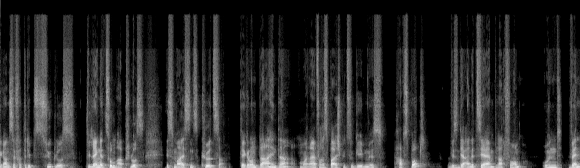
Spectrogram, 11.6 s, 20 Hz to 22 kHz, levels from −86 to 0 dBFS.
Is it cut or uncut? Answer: uncut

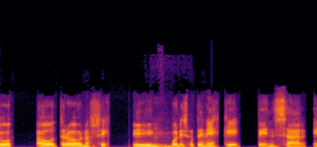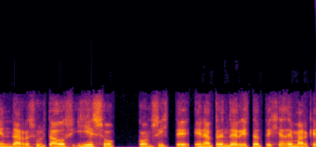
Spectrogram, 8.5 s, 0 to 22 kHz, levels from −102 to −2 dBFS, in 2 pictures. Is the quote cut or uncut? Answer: cut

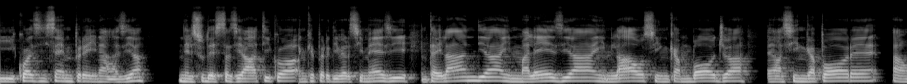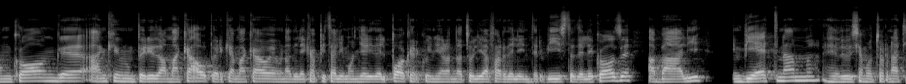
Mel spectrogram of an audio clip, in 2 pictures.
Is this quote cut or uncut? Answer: cut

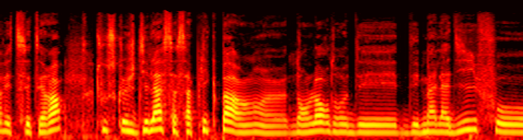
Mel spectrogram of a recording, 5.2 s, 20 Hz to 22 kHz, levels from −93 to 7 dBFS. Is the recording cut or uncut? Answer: cut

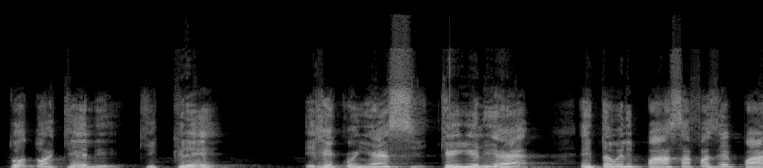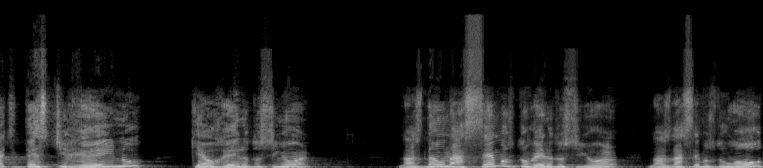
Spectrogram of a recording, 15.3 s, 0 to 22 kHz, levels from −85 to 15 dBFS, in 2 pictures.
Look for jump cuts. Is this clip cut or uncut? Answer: uncut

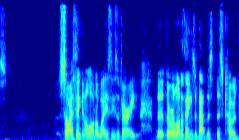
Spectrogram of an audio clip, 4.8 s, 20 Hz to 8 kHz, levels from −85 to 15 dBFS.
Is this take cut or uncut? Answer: uncut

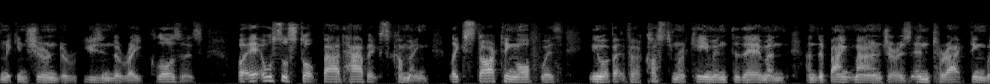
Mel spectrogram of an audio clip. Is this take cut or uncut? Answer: uncut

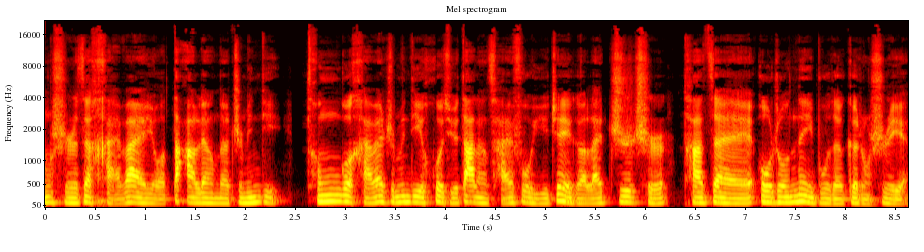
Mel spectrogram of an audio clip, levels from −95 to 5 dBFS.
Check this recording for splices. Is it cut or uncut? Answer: uncut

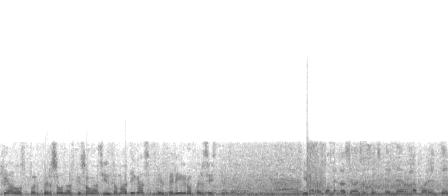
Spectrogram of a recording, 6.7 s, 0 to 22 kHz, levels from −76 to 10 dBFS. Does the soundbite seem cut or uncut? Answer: cut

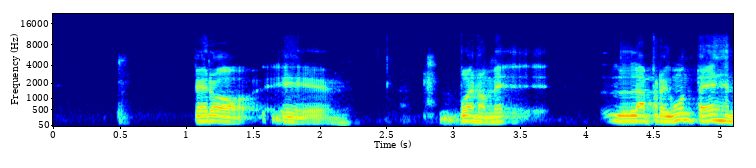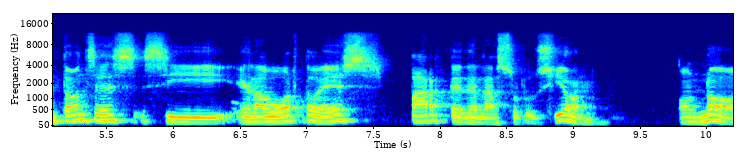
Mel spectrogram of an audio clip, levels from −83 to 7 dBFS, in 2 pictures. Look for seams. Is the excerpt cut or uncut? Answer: uncut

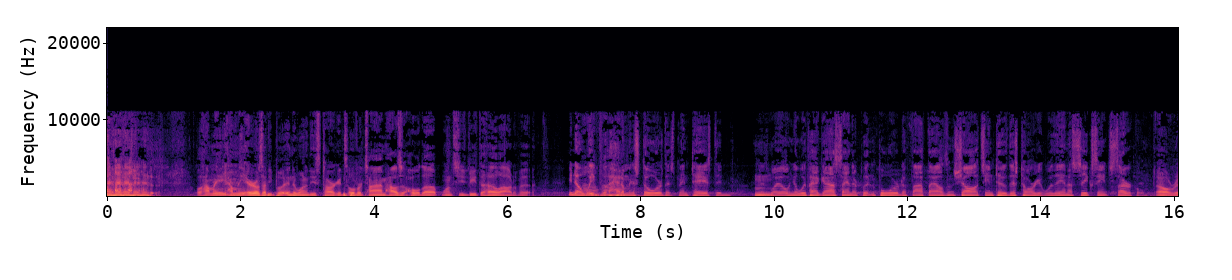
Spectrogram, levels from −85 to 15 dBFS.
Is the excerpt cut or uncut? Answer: cut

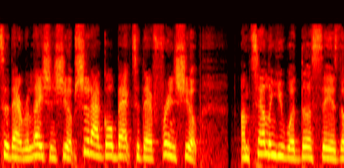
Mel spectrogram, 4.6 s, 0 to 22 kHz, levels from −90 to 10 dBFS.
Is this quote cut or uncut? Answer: uncut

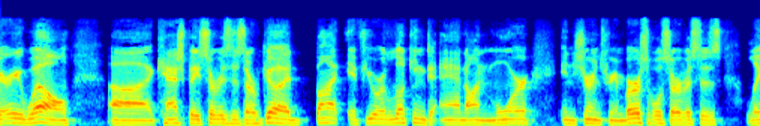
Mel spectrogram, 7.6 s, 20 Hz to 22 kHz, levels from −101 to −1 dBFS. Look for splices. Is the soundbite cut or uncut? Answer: cut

